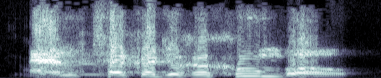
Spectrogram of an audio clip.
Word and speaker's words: Antetokounmpo: Not even gonna attempt to say his last name, Antetokounmpo or Antetokounmpo. – Whatever. That's how you say it.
